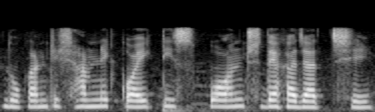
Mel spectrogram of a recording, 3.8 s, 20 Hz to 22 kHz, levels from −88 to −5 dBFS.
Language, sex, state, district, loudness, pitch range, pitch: Bengali, female, West Bengal, Alipurduar, -17 LUFS, 215-235 Hz, 225 Hz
